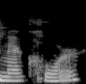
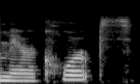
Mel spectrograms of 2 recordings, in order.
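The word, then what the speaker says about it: AmeriCorps: service year so firstly it is pronounced Mar core not a mer corpse um or any other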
